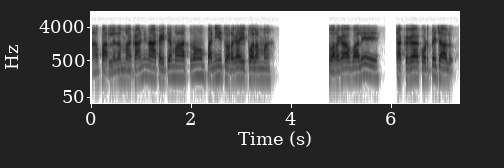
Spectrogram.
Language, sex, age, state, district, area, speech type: Telugu, male, 18-30, Andhra Pradesh, Guntur, urban, conversation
